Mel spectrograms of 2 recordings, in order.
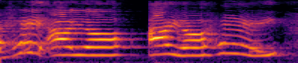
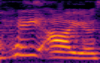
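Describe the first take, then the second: First: High, loud imitation of a friend's greeting; coworker calling out. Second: Lightly acted reply, close to usual voice; answering a greeting. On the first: Coworker hailing her by nickname, high excited call. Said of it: "she would call". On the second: Replying to the coworker's greeting, lightly acted answer. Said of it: "And so I would answer".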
